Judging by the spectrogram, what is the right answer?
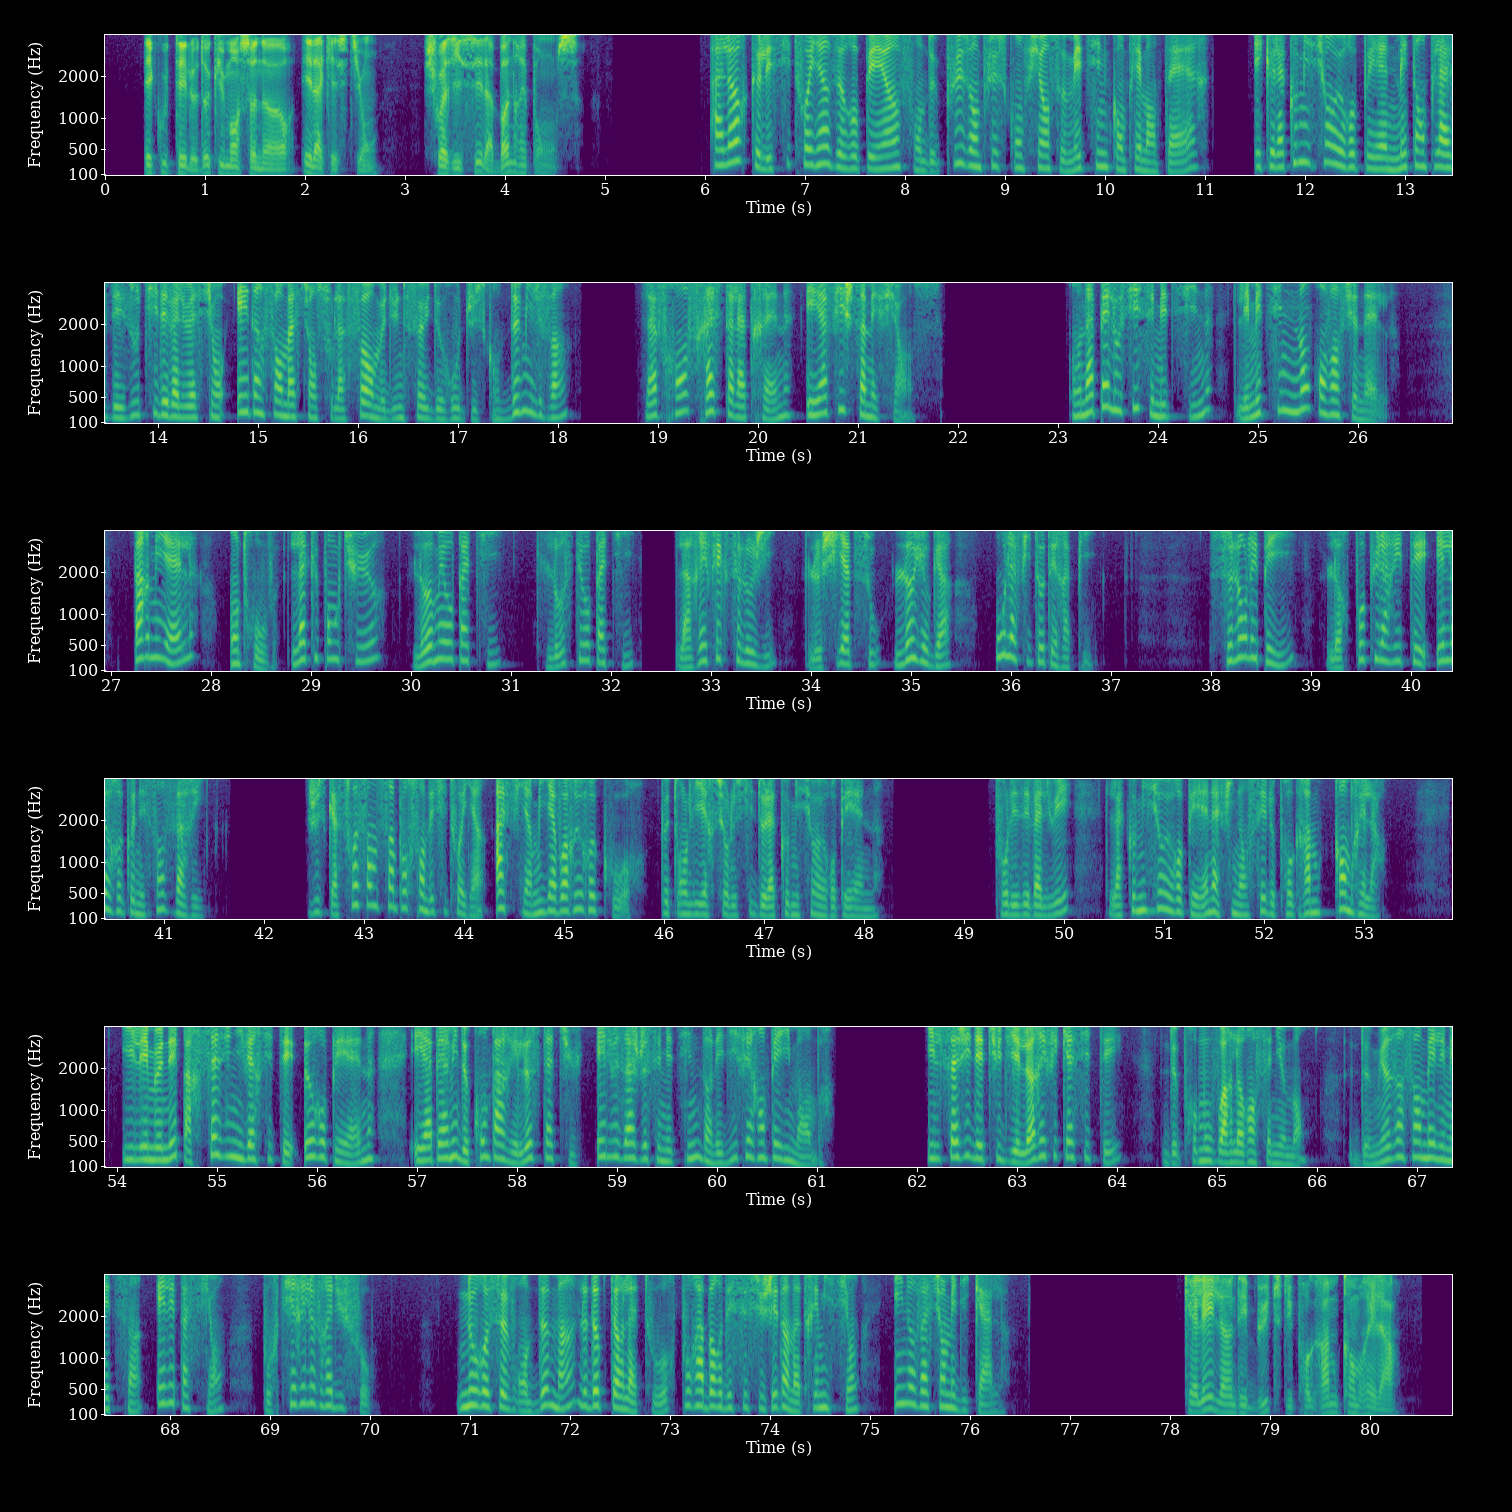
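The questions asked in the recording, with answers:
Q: Quel est l'un des buts du programme Cambrella ?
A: Étudier l'efficacité des médecines complémentaires (et mieux informer médecins et patients)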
